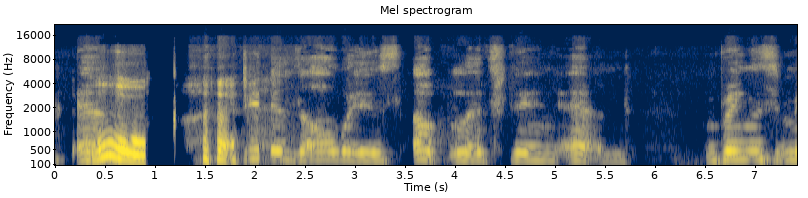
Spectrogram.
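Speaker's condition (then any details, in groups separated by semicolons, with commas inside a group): ALS; two neck discs replaced; diagnosed 9 years ago, onset 13 years, very slow progression; voice strains with talking, needs voice rest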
